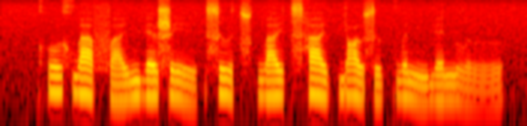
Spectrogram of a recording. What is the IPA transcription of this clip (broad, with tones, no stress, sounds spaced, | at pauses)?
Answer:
kʰ o˥ ʊ̯ x w ä˥˩ f a˧˥ ɪ̯ m ɥ ɛ˥ ʂ e˥˩ ɪ̯ | s ɹ̩˥˩ t͡sʰ w a˥ ɪ̯ t͡sʰ a˥˧ ɪ̯ p j ɑ˥˩ ʊ̯ s ɹ̩˧˥ k w ə˥˩ n n̪ ɥ ɛ˥ n l ɤ˨˩˦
